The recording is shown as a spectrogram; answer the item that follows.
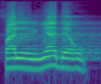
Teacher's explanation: huruf Dal berharakat sukun maka dipantulkan atau diqalqolahkan ya huruf Dal dipantulkan atau [Musik] diqalqolahkanal huruf na dipanjangkan dua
